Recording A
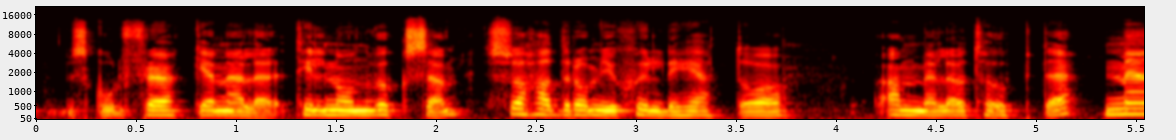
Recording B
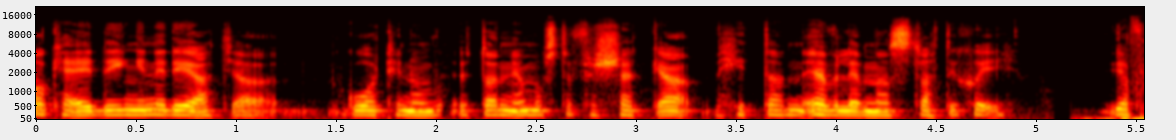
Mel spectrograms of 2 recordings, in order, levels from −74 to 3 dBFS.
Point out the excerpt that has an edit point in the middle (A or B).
B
